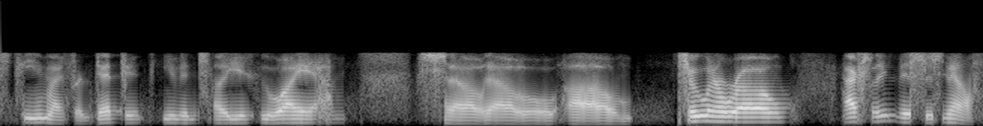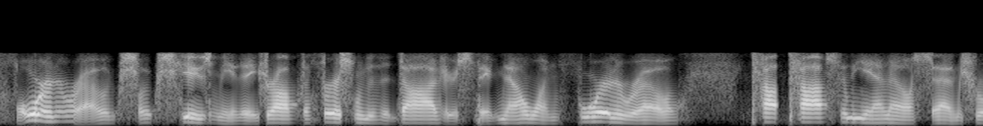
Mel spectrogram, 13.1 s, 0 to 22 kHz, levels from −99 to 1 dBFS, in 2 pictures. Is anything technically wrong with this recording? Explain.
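Yes. The speech has passed through an LPC-10 vocoder for its whole length, and the damage is heavy. Instead of carrying the waveform, the coder keeps only a short set of vocal tract filter settings per frame and excites that filter with a pulse train or with noise, treating each moment as fully voiced or fully unvoiced. The sound fits a 2.4 kbit/s stream: a buzzing, mechanical robot voice, with nothing above 3.8 kHz.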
